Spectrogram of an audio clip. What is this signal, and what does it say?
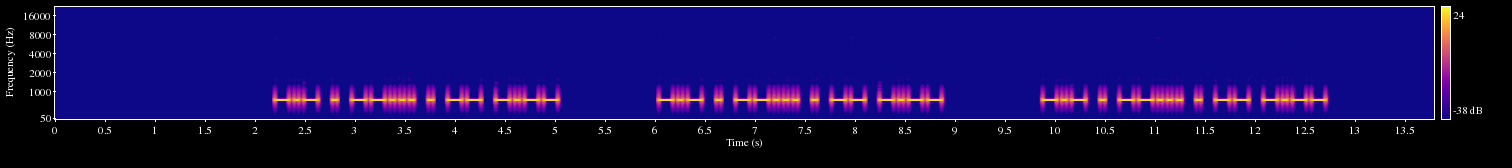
Morse code, heard as a keyed tone, about 25 wpm, 700 Hz. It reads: KE7EMY KE7EMY KE7EMY
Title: USA Call Signs - 6 Characters - Repeated 3x - 25wpm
